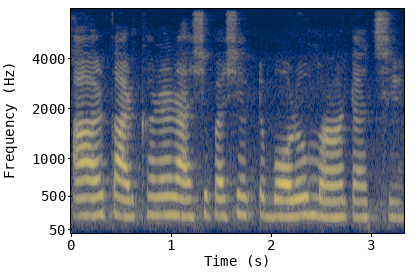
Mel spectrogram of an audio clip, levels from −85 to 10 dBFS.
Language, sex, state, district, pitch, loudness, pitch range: Bengali, female, West Bengal, Malda, 235 Hz, -16 LUFS, 220-245 Hz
